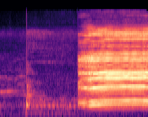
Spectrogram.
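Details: After a quiet stretch with a single knock, a cow breaks into a loud, sustained moo that carries steadily on to the end.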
